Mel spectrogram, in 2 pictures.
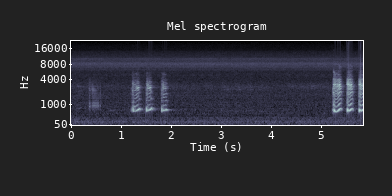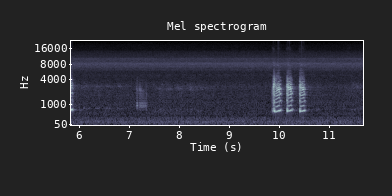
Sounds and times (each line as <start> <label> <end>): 9.8 Frogs chirping 10.7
